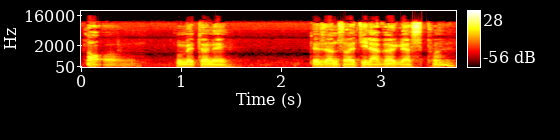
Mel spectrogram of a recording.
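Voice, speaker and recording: A man's voice: low voice, fairly even intonation, fairly quick, a little mellow, breathy edge. A man playing an ironic, insinuating police inspector who questions with needling gallantry in a radio mystery drama. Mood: probing. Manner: sardonic, insinuating questioning with polite irony.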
